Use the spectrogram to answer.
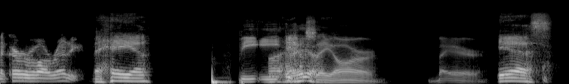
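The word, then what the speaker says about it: Bexar: mean they're behind the curve already mahaya b-e-x-a-r bear yes how do you say the name of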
